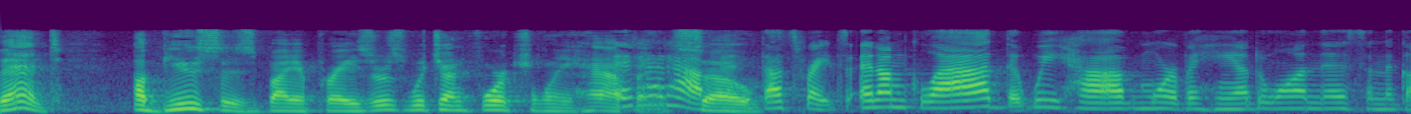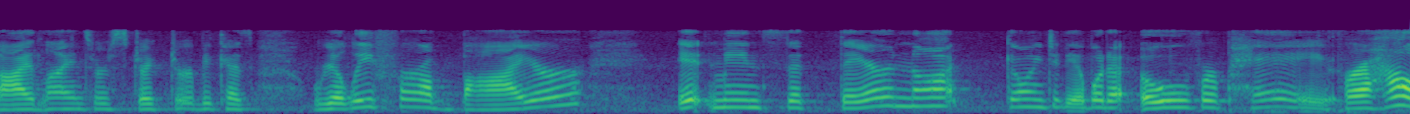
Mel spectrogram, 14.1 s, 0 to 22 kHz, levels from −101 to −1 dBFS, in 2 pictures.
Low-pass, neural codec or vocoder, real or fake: 7.2 kHz; vocoder, 44.1 kHz, 80 mel bands, Vocos; fake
